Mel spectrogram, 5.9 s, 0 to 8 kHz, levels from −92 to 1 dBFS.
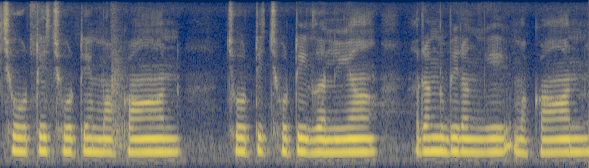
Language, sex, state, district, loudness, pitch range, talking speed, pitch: Hindi, female, Uttar Pradesh, Shamli, -14 LUFS, 195-200 Hz, 90 wpm, 195 Hz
